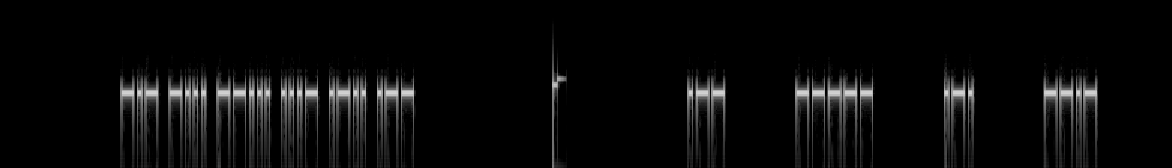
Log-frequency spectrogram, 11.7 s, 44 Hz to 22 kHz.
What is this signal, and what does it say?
Morse code, heard as a keyed tone, about 30 wpm, spaced as for 17 wpm, 700 Hz. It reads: KB7VLW W0RQ
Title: USA Call Signs - 6x Character Spacing - 30wpm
